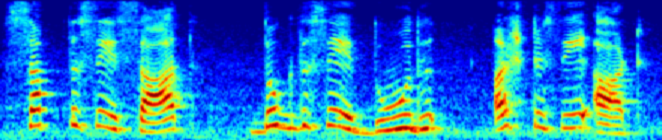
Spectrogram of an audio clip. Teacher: दीर्घीकरण, हस्व का दीर्घ हो जाना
